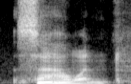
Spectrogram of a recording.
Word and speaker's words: Samhain: And he also wrote, as Loomis pronounced it, Sam Hain, which I guess it's really pronounced Samhain.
